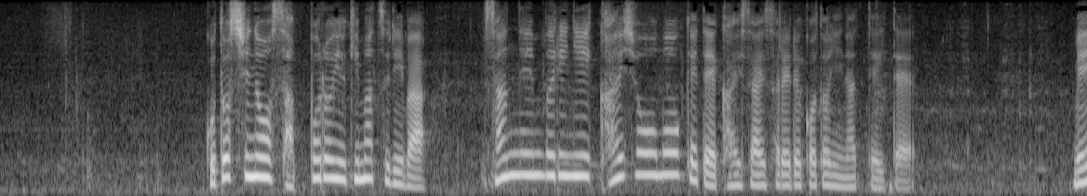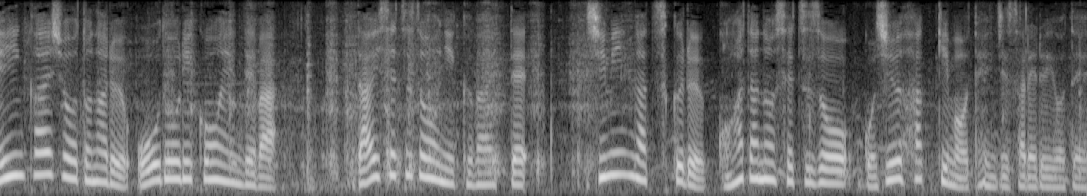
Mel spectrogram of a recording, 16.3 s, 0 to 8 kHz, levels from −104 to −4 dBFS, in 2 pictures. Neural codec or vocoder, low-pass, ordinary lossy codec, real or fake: none; none; none; real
